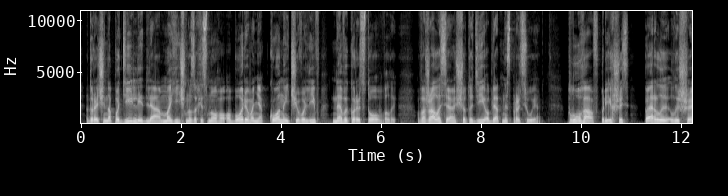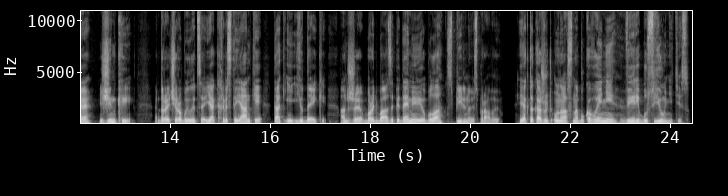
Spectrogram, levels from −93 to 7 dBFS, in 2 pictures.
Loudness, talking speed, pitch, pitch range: -18 LUFS, 120 wpm, 135 Hz, 115-175 Hz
